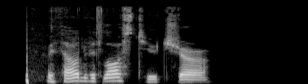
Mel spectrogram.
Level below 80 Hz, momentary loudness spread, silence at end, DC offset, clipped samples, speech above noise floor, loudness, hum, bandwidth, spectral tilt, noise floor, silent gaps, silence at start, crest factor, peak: -50 dBFS; 9 LU; 1 s; under 0.1%; under 0.1%; 73 dB; -18 LUFS; none; 16 kHz; -4.5 dB/octave; -90 dBFS; none; 0.45 s; 18 dB; -2 dBFS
